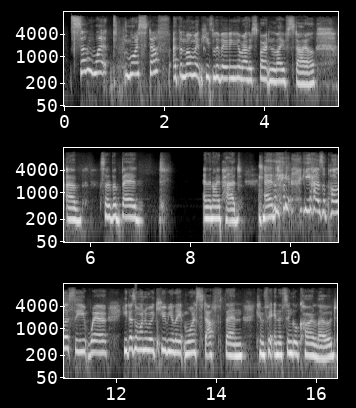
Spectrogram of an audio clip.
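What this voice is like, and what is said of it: Fake British accent. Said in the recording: “your phony British accent”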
